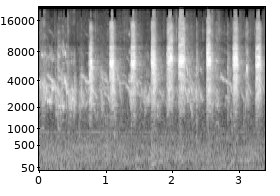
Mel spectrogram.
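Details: Budgerigars, described as a breeding pair, chirp in short bright bursts, nine or ten sharp high chirps spaced roughly every third of a second over a soft continuous chatter.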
